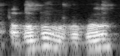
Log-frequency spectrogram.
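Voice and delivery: soft tuba-like blah-blah; dad's tuba voice. Retold or imitated. Dad heard playing that tuba through the wall, soft bass mumble. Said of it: "you can hear him playing that tuba".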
